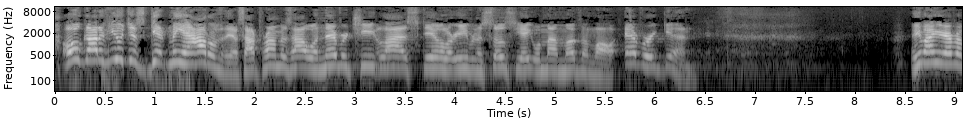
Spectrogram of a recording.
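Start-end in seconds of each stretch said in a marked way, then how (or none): 0.1-6.4 bargaining prayer. Acted. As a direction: beg to be let off, hammed up. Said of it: "Ever prayed that prayer?".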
